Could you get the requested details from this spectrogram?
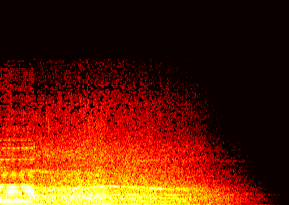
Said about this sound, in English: Lorry.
